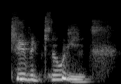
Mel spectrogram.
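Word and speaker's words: Twohy: people might not know out there that David Tuhi uh Yeah, Tu Tui, that's how you pronounce it. Tui, he is so prolific because I thought he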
